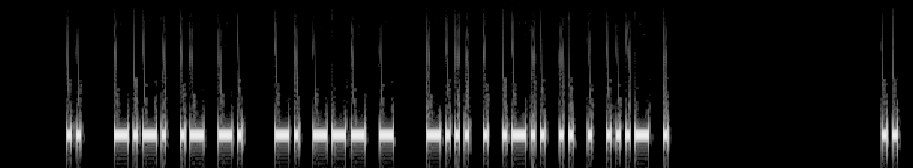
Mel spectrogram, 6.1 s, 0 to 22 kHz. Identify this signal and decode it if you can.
Morse code, heard as a keyed tone, about 34 wpm, 700 Hz. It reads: I CAN NOT BELIEVE I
